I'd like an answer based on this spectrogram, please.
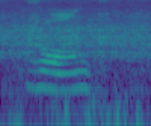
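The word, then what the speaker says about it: wrong: डब्ल्यू, जब भी कोई वर्ड डब्ल्यू आर से शुरू हो, जब भी कोई भी वर्ड डब्ल्यू आर से शुरू होता है, डब्ल्यू वहाँ पर साइलेंट रहता है, मतलब डब्ल्यू आर के साथ साइलेंट रहता है, बट वो वर्ड डब्ल्यू आर से शुरू होना चाहिए।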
